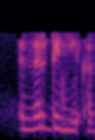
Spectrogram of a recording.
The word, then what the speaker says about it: Энергоника: Энергоника на «и» ударение. – А, ударение не туда, извините.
